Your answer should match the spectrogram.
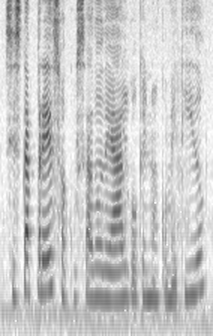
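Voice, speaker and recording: Earnest Salvadoran mother, higher voice. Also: fairly even intonation, a little fast, creaky, fairly bright tone. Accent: Salvadoran Spanish. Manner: earnest, pleading, repeats "¿verdad?". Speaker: mother of a missing migrant, activist. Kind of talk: radio panel testimony.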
